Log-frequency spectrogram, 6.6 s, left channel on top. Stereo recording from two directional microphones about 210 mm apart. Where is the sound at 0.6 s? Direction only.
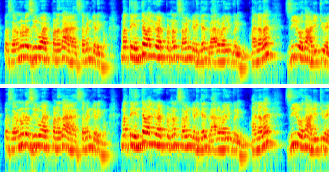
25° left (ahead or behind).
